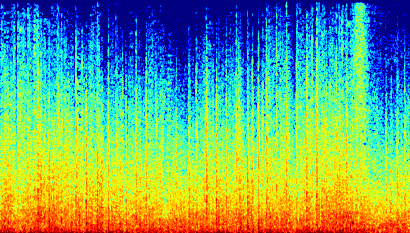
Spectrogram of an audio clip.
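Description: Explosions boom with rumbling blasts.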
